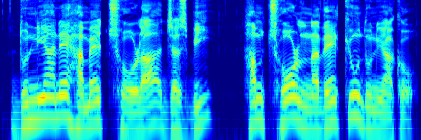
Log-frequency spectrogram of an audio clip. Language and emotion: Urdu, neutral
